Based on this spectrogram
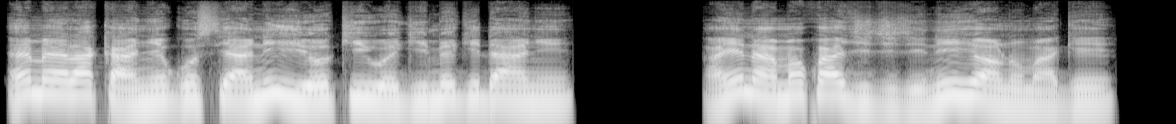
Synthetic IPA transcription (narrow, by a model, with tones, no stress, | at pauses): e˦me˦la˦ka˨a˨ɲɪ˦ɡʷʊ˦sɪ˦a˨ni˦ɦi˨o˦ki˦we˦ɡi˦me˦ɡɪ˦da˦a˨ɲɪ˦ | a˨ɲɪ˦na˨ma˦kʷa˦d͡ʒi˨d͡ʒi˨di˨ni˦ɦi˦ɔ˨nʊ˨ma˨ɡɪ˦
